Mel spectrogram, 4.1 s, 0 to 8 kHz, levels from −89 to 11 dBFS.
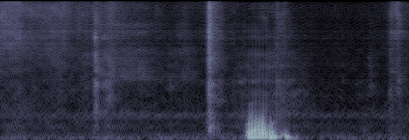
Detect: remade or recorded remade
